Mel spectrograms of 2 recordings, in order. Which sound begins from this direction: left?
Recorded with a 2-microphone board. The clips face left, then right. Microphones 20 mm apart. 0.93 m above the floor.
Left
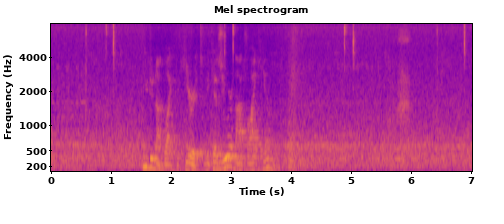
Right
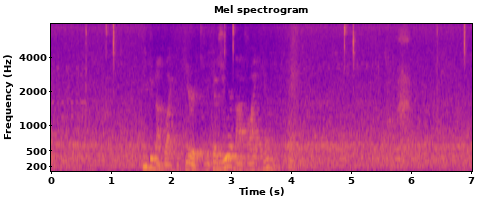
A man speaking, at 1.5 s.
